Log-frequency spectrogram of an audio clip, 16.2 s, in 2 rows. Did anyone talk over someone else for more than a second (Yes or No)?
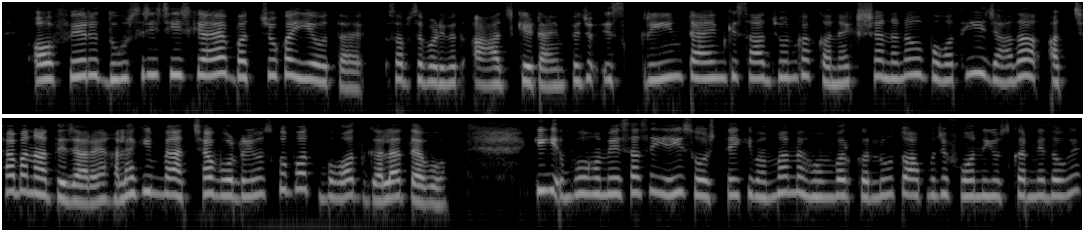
No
